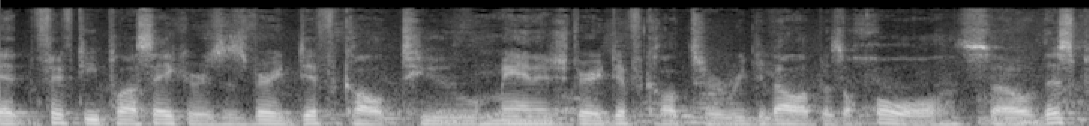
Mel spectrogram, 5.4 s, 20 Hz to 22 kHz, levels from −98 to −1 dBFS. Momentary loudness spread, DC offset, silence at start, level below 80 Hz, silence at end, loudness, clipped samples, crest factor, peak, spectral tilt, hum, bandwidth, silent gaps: 5 LU; under 0.1%; 0 s; -46 dBFS; 0 s; -22 LUFS; under 0.1%; 12 dB; -8 dBFS; -5.5 dB/octave; none; 16.5 kHz; none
